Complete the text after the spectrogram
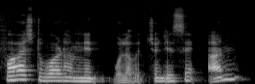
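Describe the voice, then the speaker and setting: A woman's voice: low voice, very animated, quick pace, a little mellow. A woman teacher giving a vocabulary lesson, spelling words letter by letter and asking her students questions that she answers herself. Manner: addresses students as children, asks and answers own questions.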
